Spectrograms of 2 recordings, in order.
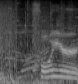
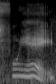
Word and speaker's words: foyer: And foyer is one of those. But then there's the part of my brain that actually understands French that goes, "No, it's foyer." Mhm. It's not an English word.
